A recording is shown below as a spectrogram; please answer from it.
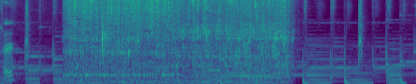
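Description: Tap water pouring into a cut-open plastic bottle, filling it: a steady splash of water that starts about half a second in and stops a second before the end, over light background music.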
